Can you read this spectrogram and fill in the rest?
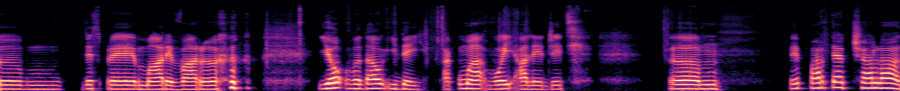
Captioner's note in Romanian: râsete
